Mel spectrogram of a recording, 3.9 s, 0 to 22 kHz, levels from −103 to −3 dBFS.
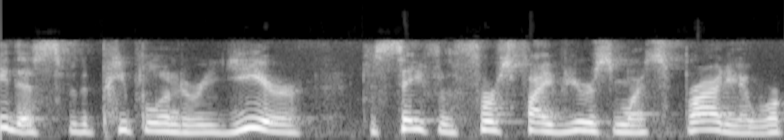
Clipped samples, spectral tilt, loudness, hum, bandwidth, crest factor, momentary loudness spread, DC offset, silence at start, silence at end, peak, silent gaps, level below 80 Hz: under 0.1%; -4.5 dB/octave; -17 LUFS; none; 7.6 kHz; 16 dB; 8 LU; under 0.1%; 0 s; 0 s; -2 dBFS; none; -62 dBFS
